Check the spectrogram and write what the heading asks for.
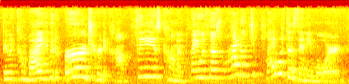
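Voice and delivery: usual speaking voice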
